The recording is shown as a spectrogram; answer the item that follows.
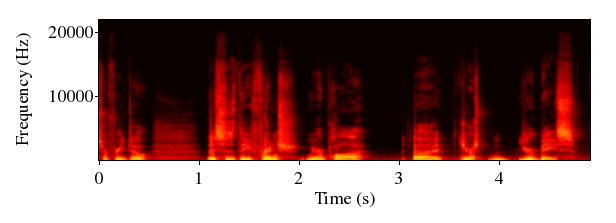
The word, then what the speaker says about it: mirepoix: pretty much everything uh mirepoix or mirepoix or definitely not mira poix even though it's spelled that way it is a french word mirepoix basically means you're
